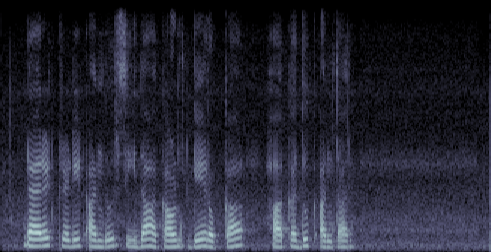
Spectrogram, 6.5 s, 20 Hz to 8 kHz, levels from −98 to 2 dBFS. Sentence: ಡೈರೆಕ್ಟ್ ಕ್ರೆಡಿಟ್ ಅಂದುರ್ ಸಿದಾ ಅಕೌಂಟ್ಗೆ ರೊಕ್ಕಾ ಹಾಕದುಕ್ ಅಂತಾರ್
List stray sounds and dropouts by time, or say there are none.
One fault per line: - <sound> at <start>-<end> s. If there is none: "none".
none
